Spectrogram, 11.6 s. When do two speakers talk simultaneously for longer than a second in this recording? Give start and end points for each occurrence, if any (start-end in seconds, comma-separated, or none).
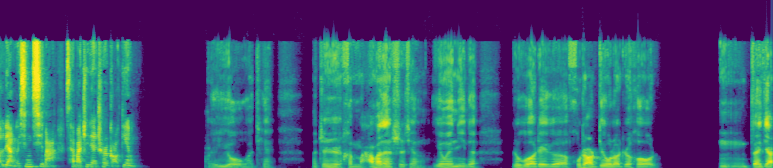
none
